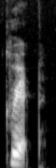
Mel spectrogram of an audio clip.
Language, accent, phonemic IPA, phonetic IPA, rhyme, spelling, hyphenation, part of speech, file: English, US, /ˈɡɹɪp/, [ˈɡɹʷɪp], -ɪp, grip, grip, verb / noun, En-us-grip.ogg
- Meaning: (verb) 1. To take hold (of), particularly with the hand 2. To figuratively take hold of or grasp 3. Of an emotion or situation: to have a strong effect upon 4. To firmly hold the attention of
